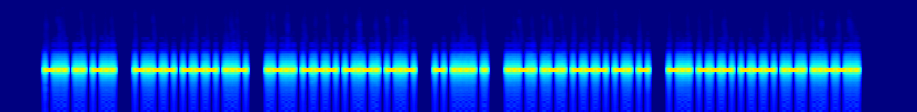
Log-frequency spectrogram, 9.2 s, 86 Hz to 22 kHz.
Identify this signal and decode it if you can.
Morse code, heard as a keyed tone, about 40 wpm, 700 Hz. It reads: DID YOU LOCK THE FRONT DOOR?
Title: Sentences from Top 1300 Words 40wpm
